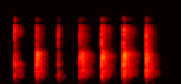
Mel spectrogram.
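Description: Hand clapping: separate sharp claps, about three a second, heard over a video call, cutting off suddenly near the end.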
